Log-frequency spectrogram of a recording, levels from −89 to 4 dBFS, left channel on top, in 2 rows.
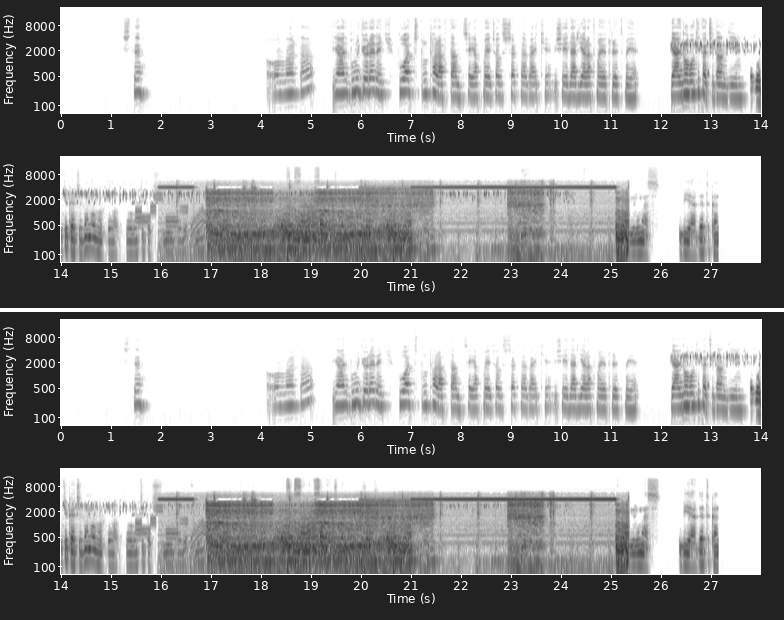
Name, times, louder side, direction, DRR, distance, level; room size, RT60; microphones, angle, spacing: voice 1, 1.3-1.7 4.1-5.1 5.4-11.5 12.2-13.7 23.2-23.6 24.1-24.4, left 2 dB, 85° left, 7.5 m, -47 dB
sound 1, 12.2-24.3, left 5 dB, 20° left, 1.3 m, -44 dB
voice 2, 13.8-16.9 17.2-17.9 18.4-20.3 25.1-25.9 26.4-27.1, right 2 dB, 50° right, 1.3 m, -38 dB
sound 2, 15.5-17.8 18.3-20.2 20.5-21.1, right 1 dB, 10° right, 2.0 m, -46 dB
sound 3, 15.9-25.4, right 5 dB, 30° right, 0.9 m, -26 dB
head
